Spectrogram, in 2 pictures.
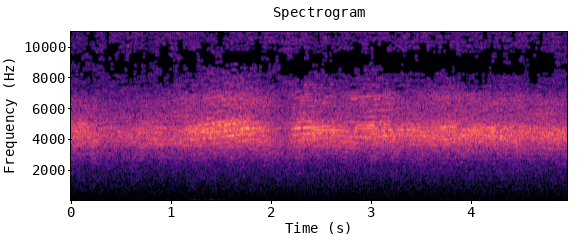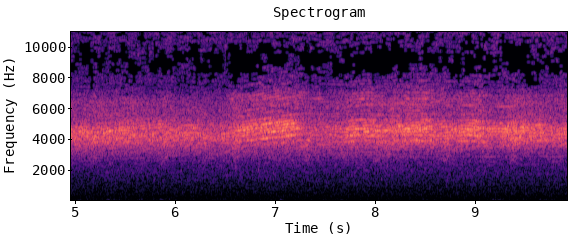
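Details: Summer cicada chorus in Japan, males singing: a continuous piercing shrill that keeps a constant high pitch, briefly dipping near the two-second mark, then surging again in slow waves.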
